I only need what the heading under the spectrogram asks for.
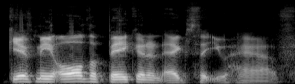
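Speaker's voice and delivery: put-on menacing, threatening tone. Ordering continental breakfast by quoting Parks and Rec: mock threatening. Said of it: "That's so threatening when you say it like that".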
